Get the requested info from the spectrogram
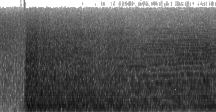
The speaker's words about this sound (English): They spark. That's the lightning. They kiss. Thunder.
